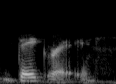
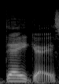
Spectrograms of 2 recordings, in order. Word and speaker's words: Daigre: It's pronounced Daigre. – Daigre.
